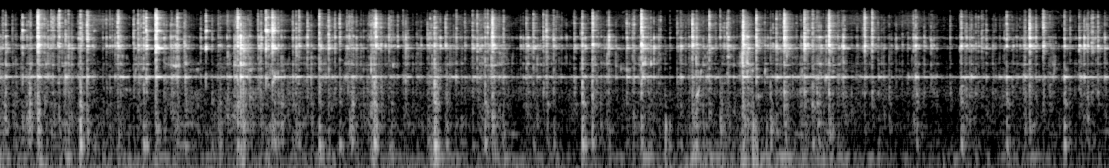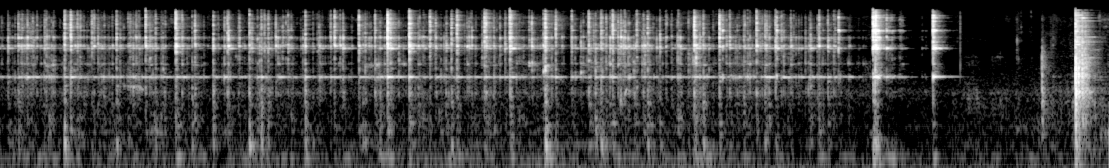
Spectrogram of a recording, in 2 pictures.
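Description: Bar spoon stirring ice in a glass mixing glass: a continuous run of small clinks and ice rattling, with a faint steady ringing of the glass under it. The stirring stops about two seconds before the end, followed by a couple of sharper clinks.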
